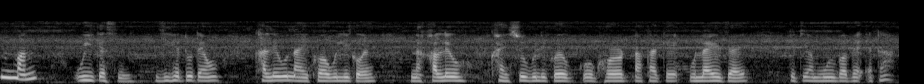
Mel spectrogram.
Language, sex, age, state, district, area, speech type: Assamese, female, 45-60, Assam, Nagaon, rural, spontaneous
